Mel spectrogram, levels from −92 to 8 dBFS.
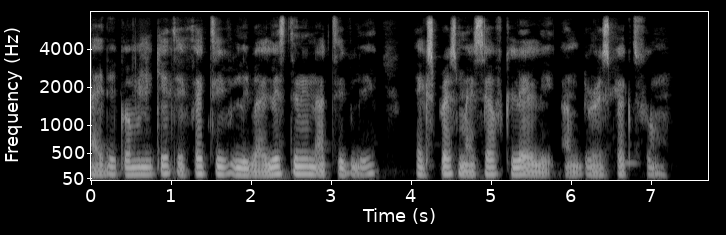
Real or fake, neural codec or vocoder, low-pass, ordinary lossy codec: real; none; 7.2 kHz; none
